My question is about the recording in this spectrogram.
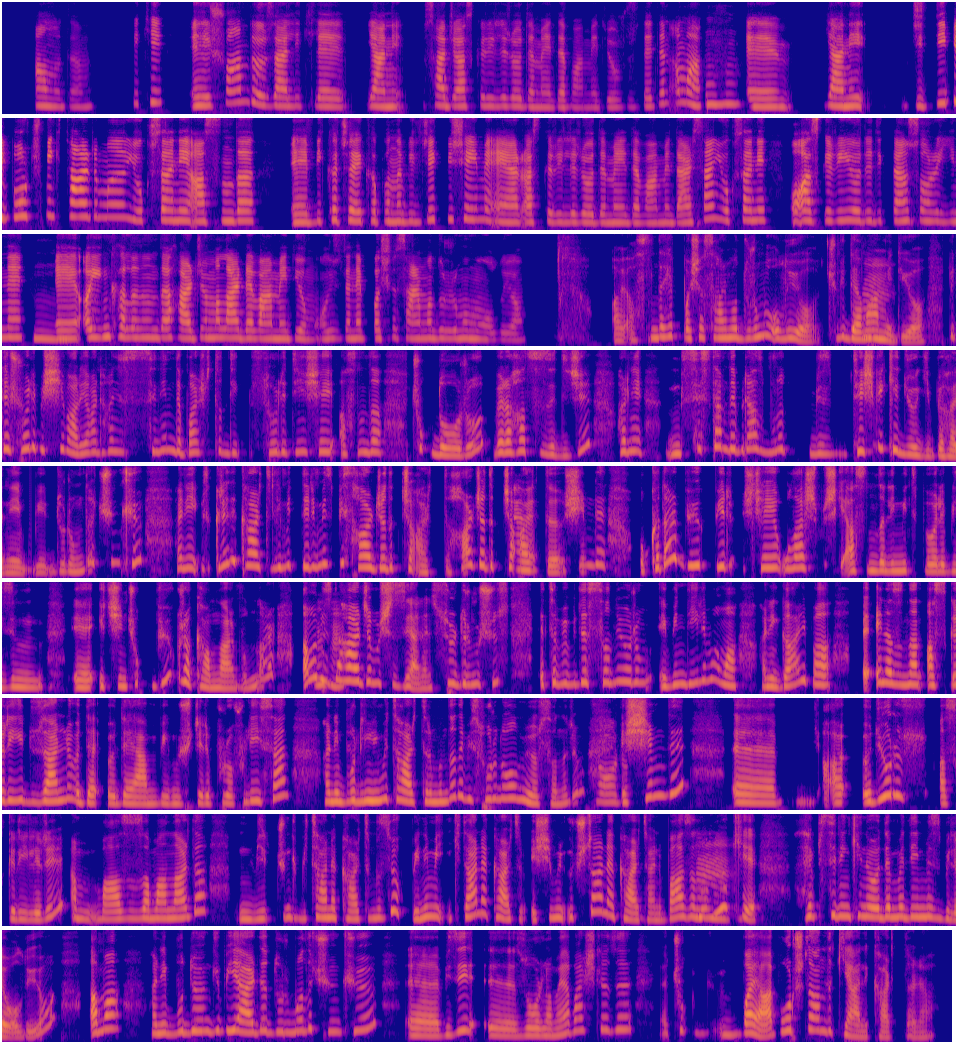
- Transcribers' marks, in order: none
- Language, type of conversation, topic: Turkish, advice, Kredi kartı borcumu azaltamayıp suçluluk hissettiğimde bununla nasıl başa çıkabilirim?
